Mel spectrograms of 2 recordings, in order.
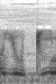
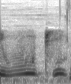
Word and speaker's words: Whoopi: Et puis je vous le dis pour pas que, parce que c'est il y a beaucoup, on dit souvent Youpi, mais c'est Whoopi.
